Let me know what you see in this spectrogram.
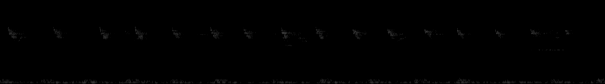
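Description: A bird chirping faintly and steadily: a run of short, falling chirps at about three a second.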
